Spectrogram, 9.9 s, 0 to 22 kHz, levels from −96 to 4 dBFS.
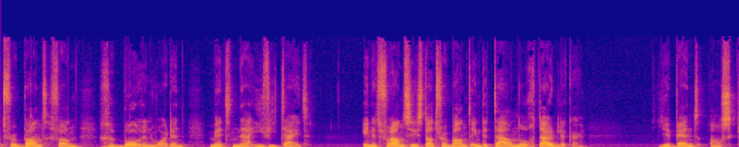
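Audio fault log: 0.10–9.79 s, periodic USB or driver dropouts: about a hundred tiny skips, one every 0.1 s, each removing well under a millisecond of audio as the bus or driver stalls briefly. The splices give regular ticks, heard only while speech is present.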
